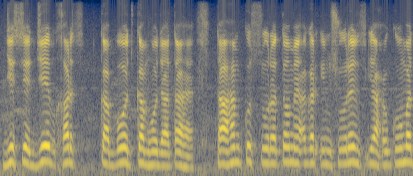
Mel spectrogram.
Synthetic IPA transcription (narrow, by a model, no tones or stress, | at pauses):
d͡ʒɪsːed͡ʒeːbxɐɾt͡ʃ | kaboːd͡ʒkɐmɦod͡ʒaːt̪aɦɛːt̪aːɦɐmkʊt͡ʃʰsuːɾət̪õmẽɐɡəɾɪ̃nʃuːɾə̃nsjaɦʊkuːmət̪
